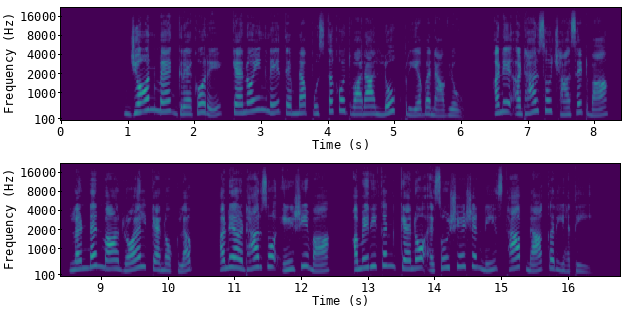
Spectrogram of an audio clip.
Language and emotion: Gujarati, neutral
